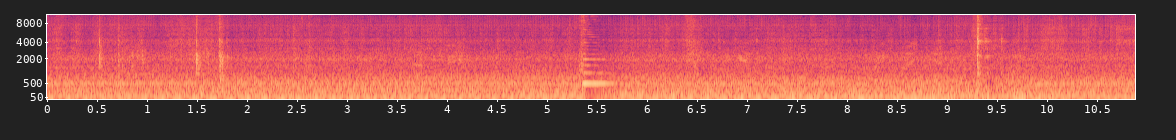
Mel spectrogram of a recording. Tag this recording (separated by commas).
Heavy engine (low frequency), Speech, Vehicle, Idling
